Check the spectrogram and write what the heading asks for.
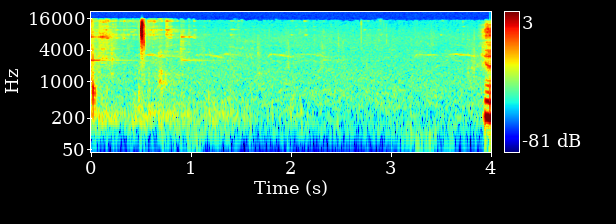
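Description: A disc golf putt striking the chain basket high with one short, sharp metallic tick and not catching. After it, only a quiet outdoor hush with a few faint high chirps.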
